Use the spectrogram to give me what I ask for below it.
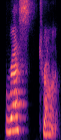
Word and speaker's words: restaurant: The way I say it looks like this. Restaurant. Restaurant. 2 syllables.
